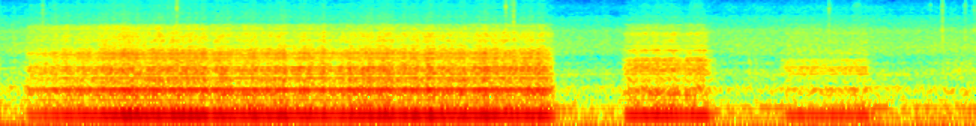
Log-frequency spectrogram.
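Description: Toyota Corolla factory radio head unit on the AM band, buzzing steadily through its speakers while being tuned between stations. The buzz cuts off suddenly about three and a half seconds in, then comes back in two short bursts as the tuning steps on.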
